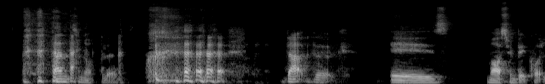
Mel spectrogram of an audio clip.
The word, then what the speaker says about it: Antonopoulos: Antonopoulos. Antonopoulos.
